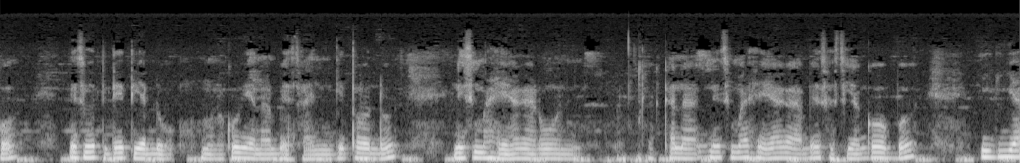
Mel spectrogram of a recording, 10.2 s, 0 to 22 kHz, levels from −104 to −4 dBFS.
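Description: No technical faults can be heard anywhere in this speech recording.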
